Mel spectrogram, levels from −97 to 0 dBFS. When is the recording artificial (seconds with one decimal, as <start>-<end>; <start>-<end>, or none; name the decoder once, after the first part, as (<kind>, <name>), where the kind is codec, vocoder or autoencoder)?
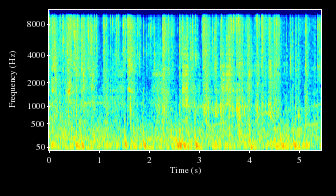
0.0-5.5 (vocoder, Vocos)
